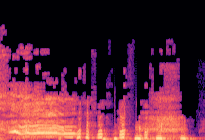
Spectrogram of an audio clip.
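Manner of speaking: breaks into a high loud laugh; loud burst of laughter. Real, not acted. Cracks up mid-reading at own dialect voice, loud laugh.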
